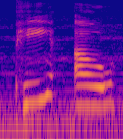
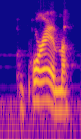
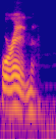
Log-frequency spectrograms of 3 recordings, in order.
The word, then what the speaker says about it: Porim: Porim, P-O-R-I-M. That's M for mother. Porim, not Porin. Porim. That's how it's pronounced.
